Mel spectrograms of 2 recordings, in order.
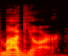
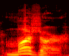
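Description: First: The middle consonant is a hard g sound. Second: The middle consonant is a soft j sound. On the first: The speaker calls it wrong. "I always thought it looked like Magyar" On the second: The speaker calls it right. "it's pronounced like we do a soft J sound"

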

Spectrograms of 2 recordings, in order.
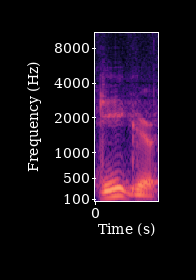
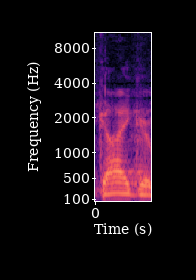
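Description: First: The name is said the Carolina backcountry way. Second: The name is said the German way.

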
